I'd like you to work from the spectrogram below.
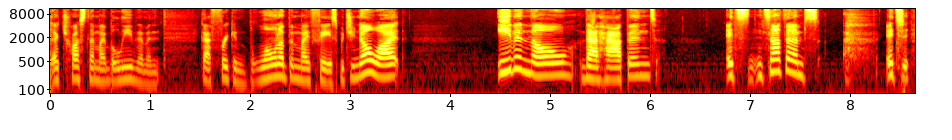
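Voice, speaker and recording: A woman in her thirties with a New York accent, ranting casually to her vlog audience, talking fast and packing her speech with "like" and "you know.". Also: medium pitch, fairly bright tone, clear, resonant tone, dry recording. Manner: fast, filler-heavy talk with many "like"s and "you know"s. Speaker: vlogger. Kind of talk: casual rant to camera.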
